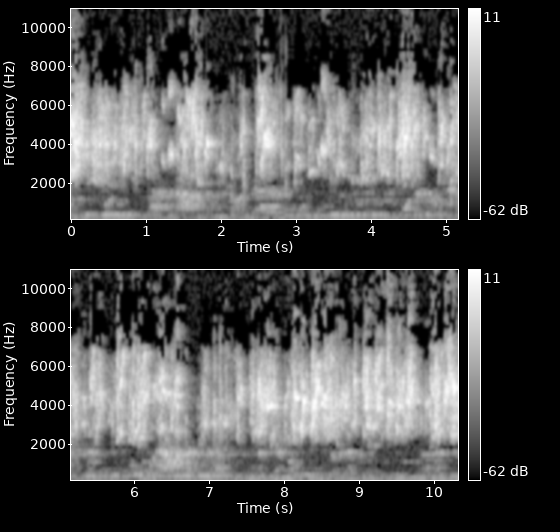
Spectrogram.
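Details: Colony of lovebirds kept in an aviary, all calling at once: a steady wash of shrill, buzzy chirps and squeaks without pause, with fainter lower harmonic notes beneath.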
